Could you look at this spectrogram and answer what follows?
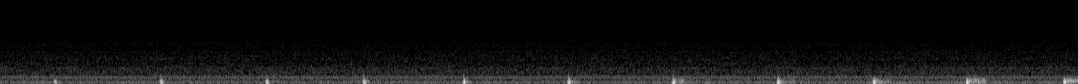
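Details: Regular soft Korotkoff tapping at about 57/min heard while a sphygmomanometer cuff deflates, phases with broad swishing (II), loss of swish (III), sudden volume drop (IV), recorded for teaching.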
